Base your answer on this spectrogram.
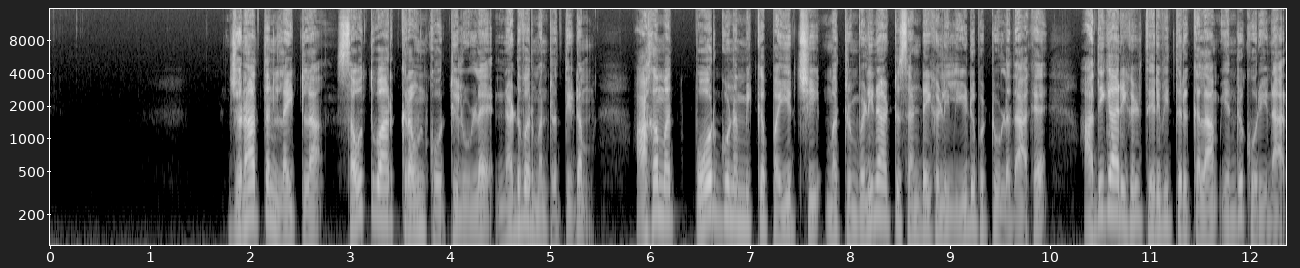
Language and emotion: Tamil, neutral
